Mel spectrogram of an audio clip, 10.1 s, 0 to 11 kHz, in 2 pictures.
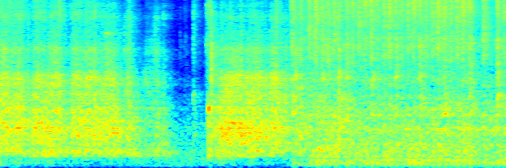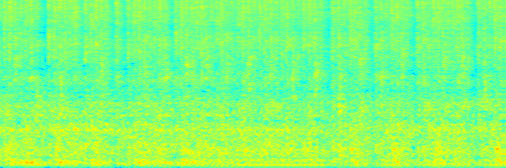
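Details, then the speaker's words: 1931 British Dodge Brothers UF-10 van engine, second start after restoration, timing set by eye: catches after a brief pause and runs with a busy, uneven clatter and ragged beat; suspected loose spark plugs. "Well, we've got some obvious problems, like I don't think all the spark plugs are done up."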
